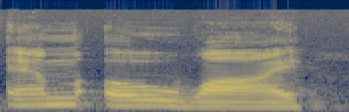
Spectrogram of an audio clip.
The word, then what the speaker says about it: Moy: vowel is O so this is m o y Moy is how that is pronounced so on and on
